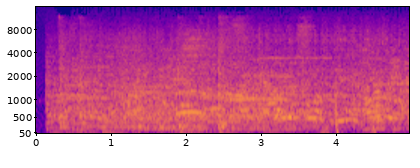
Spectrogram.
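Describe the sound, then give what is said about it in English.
A loud, steady crowd roar at a football game during the second quarter, with dense overlapping chatter and cheering sustained throughout at high volume. “Crowd is loud, and we are back in the second quarter oh.”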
